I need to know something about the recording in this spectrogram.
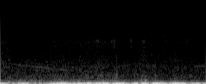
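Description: Wind buffeting the microphone of a helmet-mounted camera, with tyre rumble from a mountain bike rolling fast downhill on tarmac: a loud, uneven low rumble.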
